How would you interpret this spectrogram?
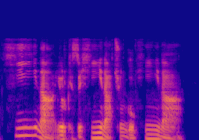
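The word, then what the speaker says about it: China: 자, 희나 이렇게 써요. 희나 중국 희나. 자, 요거에 대한 발음, 츠이하 발음에 대해서 말씀드리면서 이거랑 힘이 이런 얘기도 했을 거예요.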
